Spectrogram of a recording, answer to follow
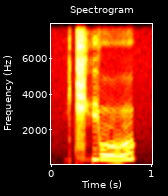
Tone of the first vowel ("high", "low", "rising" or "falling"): low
